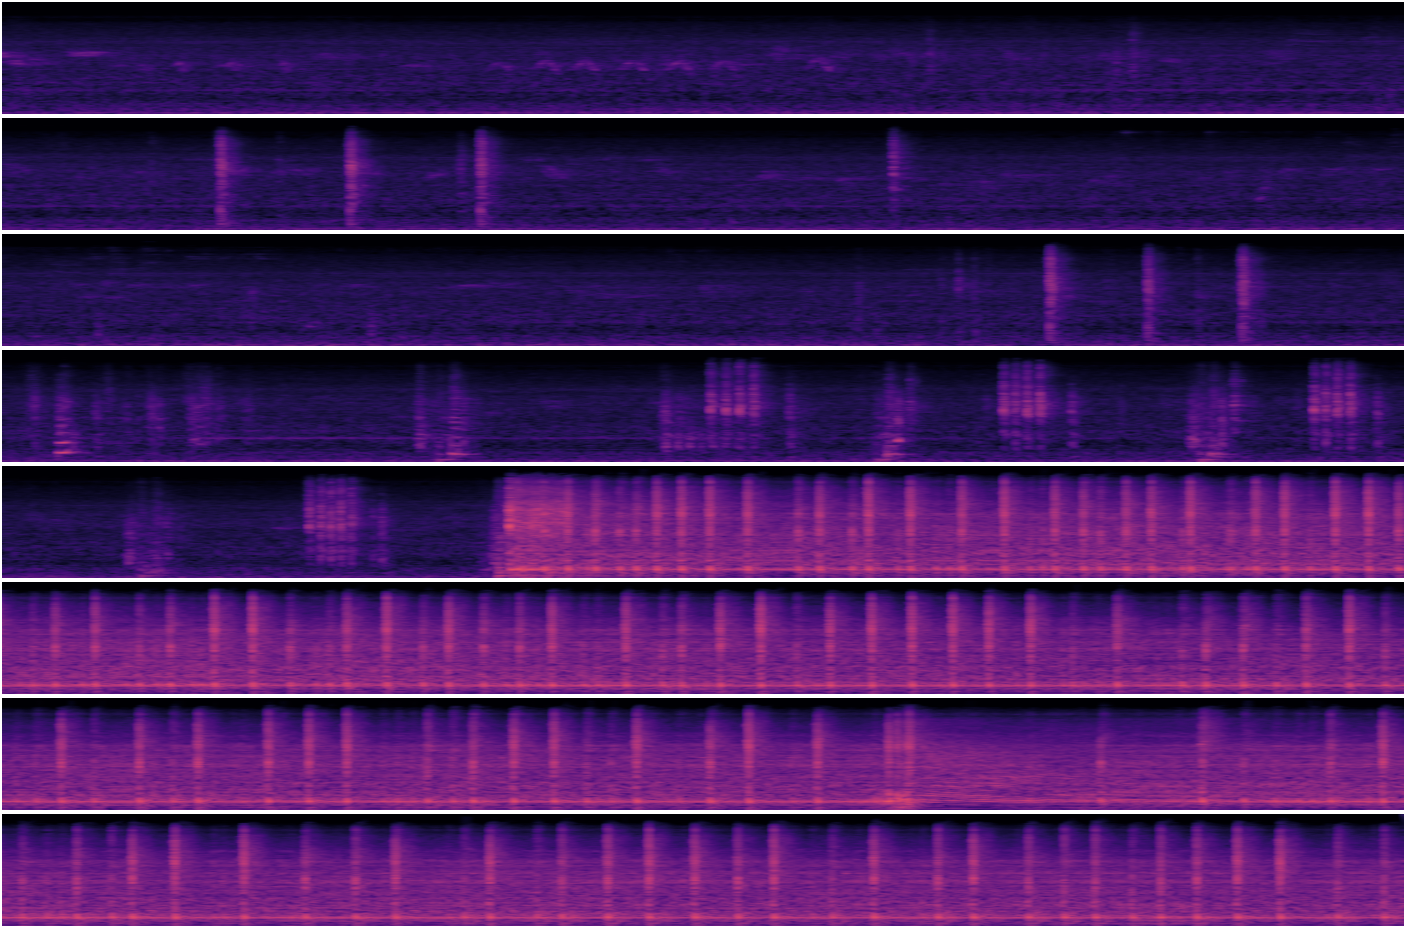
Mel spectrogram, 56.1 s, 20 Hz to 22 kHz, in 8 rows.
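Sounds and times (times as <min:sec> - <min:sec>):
engine starting clunks: 0:24.3 - 0:28.0, 0:29.6 - 0:35.0
dirt bike engine idling: 0:29.2 - 0:56.0.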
